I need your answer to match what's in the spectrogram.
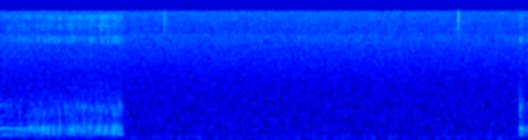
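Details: Sleeping Pomeranian dog: one faint, fluttering nasal snore, then quiet breathing under room hiss; snoring.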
